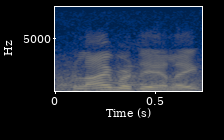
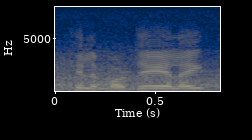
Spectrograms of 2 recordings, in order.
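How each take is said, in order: First: The name's last syllable sounds like 'mer'. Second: The name's last syllable sounds like 'more'. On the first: The speaker calls it right. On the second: The speaker calls it wrong.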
